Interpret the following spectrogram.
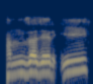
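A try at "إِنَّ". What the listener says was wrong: হামজা জের ই হয় না, নুনের উপর তাজদিদ আছে, তাজদিদ দুবার পড়তে হবে, তা প্রথমে ডান দিকে অক্ষরের সাথে মিলিয়ে পড়বেন। হামজা নুন জের ইন, লামের উপর তাজদিদ আছে, লামটিও দুবার পড়তে হবে। প্রথমে ডান দিকে অক্ষর, ডান দিকে অক্ষর নুন আছে, নুন লাম জবর নাল।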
